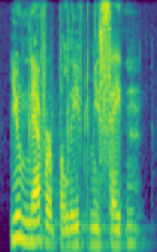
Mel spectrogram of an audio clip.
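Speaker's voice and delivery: ordinary delivery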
